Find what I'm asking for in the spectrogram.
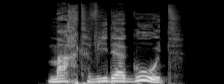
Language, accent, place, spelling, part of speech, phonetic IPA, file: German, Germany, Berlin, macht wieder gut, verb, [maxt ˌviːdɐ ˈɡuːt], De-macht wieder gut.ogg
- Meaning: inflection of wiedergutmachen: 1. second-person plural present 2. third-person singular present 3. plural imperative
